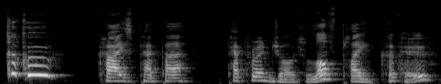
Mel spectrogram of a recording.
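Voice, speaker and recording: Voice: mid-range voice, animated, slow pace. An adult host reading a children's storybook aloud expressively, speaking directly to young children. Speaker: children's book reader and channel host. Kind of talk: scripted children's storybook narration.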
